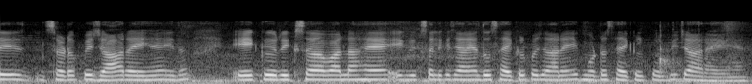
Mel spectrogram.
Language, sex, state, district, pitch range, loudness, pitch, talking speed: Hindi, female, Bihar, Patna, 205-220 Hz, -14 LUFS, 210 Hz, 255 wpm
